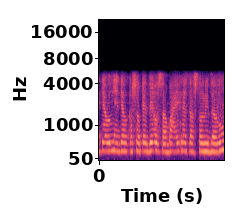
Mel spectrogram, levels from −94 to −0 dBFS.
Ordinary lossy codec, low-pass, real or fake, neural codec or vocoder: Opus, 32 kbps; 5.4 kHz; fake; codec, 24 kHz, 0.9 kbps, WavTokenizer, medium music audio release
